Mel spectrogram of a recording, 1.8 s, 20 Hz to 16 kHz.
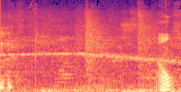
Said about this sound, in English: We have been podcasting so long that we're onto sirens number 2. Is it the fire brigade, though? Hang on. Bear with us, listeners. Talk amongst yourselves. Yep. It is the fire brigade again.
